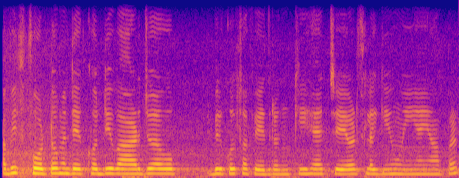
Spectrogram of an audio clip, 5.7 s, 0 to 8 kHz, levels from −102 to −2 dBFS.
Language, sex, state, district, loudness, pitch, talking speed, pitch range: Hindi, female, Haryana, Jhajjar, -18 LUFS, 210 Hz, 210 wpm, 205-220 Hz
